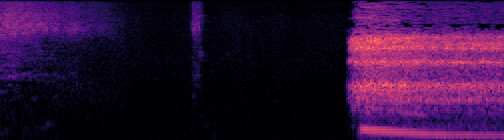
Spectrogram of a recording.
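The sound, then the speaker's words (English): Deep breath in a guided relaxation exercise, drawn in through the nose and let out through the mouth: a faint inhale, a pause, then a loud, long, breathy sigh whose low voiced tone slowly falls. “let's start by taking a couple nice deep breaths in through the nose and out through the mouth”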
